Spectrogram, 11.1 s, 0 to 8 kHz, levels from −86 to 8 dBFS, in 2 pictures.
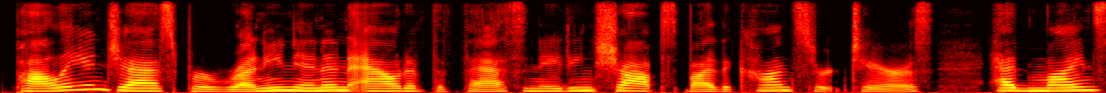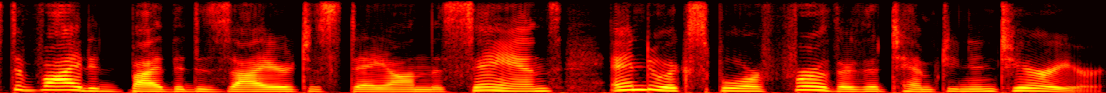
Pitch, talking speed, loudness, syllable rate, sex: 210 Hz, 180 wpm, -20 LUFS, 5.0 syllables/s, female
